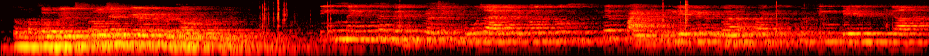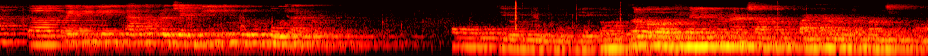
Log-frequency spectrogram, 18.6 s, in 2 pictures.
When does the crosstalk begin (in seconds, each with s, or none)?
none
